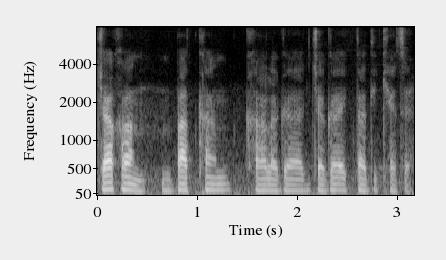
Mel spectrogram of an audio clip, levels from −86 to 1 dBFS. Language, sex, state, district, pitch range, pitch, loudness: Nagamese, male, Nagaland, Kohima, 105-115 Hz, 110 Hz, -20 LUFS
